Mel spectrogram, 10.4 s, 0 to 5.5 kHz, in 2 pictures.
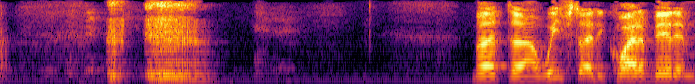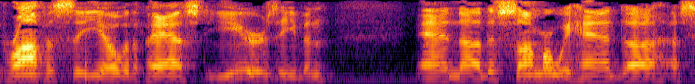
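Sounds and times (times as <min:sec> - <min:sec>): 
person coughing: 0:00.4 - 0:02.3
person clearing throat: 0:00.5 - 0:02.3
speech: 0:03.6 - 0:07.8, 0:08.4 - 0:10.4.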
